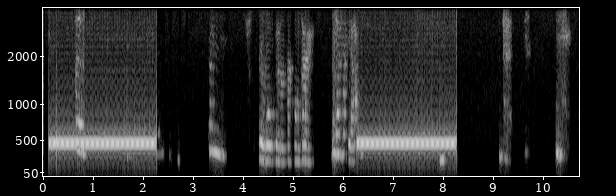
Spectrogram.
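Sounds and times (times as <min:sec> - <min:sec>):
telephone dial tone: 0:00.1 - 0:02.3, 0:06.3 - 0:08.3
speech: 0:04.3 - 0:06.8, 0:07.9 - 0:08.3.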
